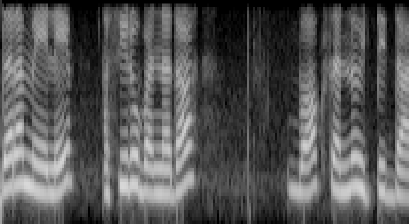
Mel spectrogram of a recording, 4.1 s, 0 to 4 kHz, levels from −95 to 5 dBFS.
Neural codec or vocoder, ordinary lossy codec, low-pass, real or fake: none; none; 3.6 kHz; real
